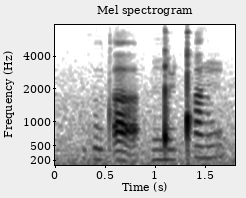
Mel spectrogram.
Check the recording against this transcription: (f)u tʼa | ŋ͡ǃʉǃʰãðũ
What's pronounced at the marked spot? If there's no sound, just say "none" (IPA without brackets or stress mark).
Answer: θ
